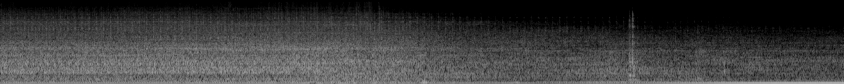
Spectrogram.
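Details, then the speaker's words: 1983 Toyota pickup at cold start idle: a constant light whirring rattle from a worn clutch throwout (release) bearing that goes away when the clutch pedal is depressed. "And you can hear that throwout bearing, because when I depress the clutch, it goes away. That's cold start."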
